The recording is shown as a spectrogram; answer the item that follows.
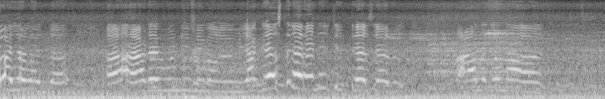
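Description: A woman speaking in short phrases, over a steady low rumble of street traffic.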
